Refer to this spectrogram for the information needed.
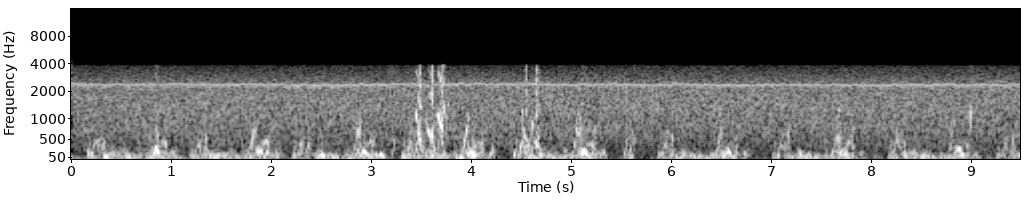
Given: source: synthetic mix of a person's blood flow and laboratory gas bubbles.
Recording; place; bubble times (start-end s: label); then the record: Doppler ultrasound of blood flow; precordium
3.15-3.27 s: bubbles
3.41-3.78 s: bubbles
4.46-4.72 s: bubbles
8.96-9.03 s: bubbles
From the record:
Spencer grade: 2 (many but less than half of the cardiac periods contain bubble signals, singularly or in groups); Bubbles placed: only in the low amplitude regions of the cardiac cycle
